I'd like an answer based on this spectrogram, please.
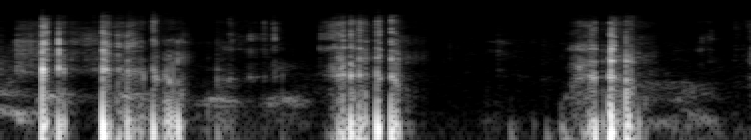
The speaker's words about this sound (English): We've got some ASMR ice eating special request by Colin.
